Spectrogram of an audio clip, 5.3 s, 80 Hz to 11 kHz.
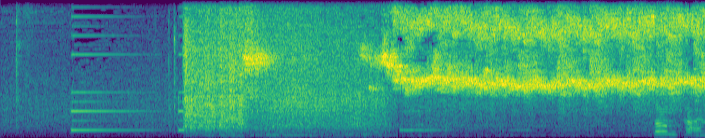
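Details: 2006 Ford Explorer 4.0 SOHC V6, which had thrown its belt and overheated: the engine catches, then a loud, steady, high-pitched belt squeal rides over the idle. The failed, wobbling harmonic balancer makes the belt bounce.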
